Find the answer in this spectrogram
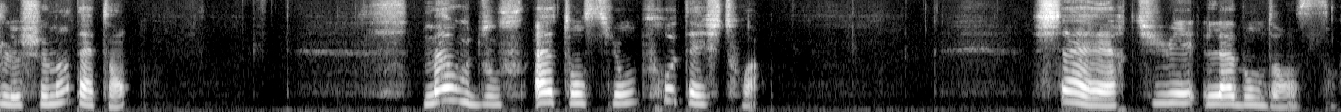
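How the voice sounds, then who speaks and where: A woman's voice: a little high, warm tone, no echo. A woman host presenting an oracle deck in a casual chat, reading the card messages aloud and hesitating over unfamiliar names.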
